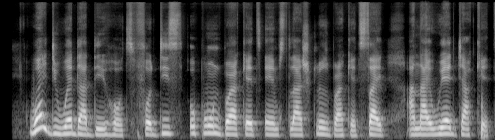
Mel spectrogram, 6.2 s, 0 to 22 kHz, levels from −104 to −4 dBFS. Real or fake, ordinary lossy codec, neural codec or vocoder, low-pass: fake; none; autoencoder, 48 kHz, 128 numbers a frame, DAC-VAE, trained on Japanese speech; none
